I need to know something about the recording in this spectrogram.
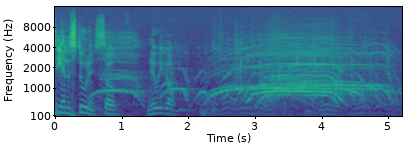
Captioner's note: crowd cheering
